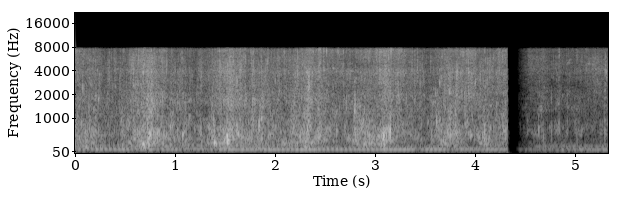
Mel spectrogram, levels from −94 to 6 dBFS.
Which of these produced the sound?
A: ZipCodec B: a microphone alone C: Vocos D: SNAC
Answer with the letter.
B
